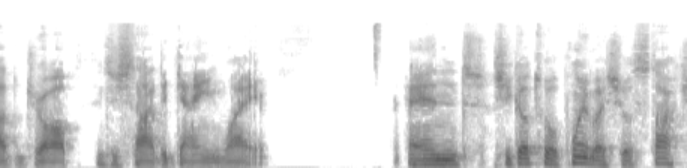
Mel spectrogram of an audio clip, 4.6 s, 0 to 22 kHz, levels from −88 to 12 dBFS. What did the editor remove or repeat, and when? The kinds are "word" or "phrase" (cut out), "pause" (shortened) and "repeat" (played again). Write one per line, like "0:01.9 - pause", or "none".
0:03.3 - word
